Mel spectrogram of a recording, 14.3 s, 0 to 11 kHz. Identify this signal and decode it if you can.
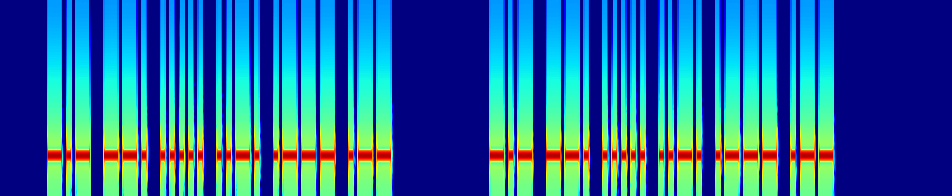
Morse code, heard as a keyed tone, about 17 wpm, 700 Hz. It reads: KG5FJW KG5FJW
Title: USA Call Signs - 6 Characters - Repeated 2x - 17wpm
